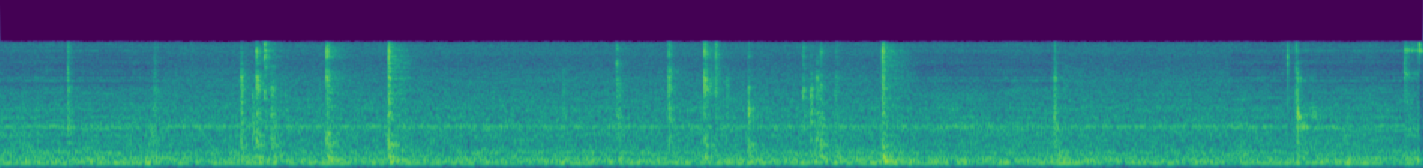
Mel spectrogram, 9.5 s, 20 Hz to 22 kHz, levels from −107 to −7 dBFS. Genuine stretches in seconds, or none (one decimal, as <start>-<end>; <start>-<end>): 1.1-6.1; 7.1-8.2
